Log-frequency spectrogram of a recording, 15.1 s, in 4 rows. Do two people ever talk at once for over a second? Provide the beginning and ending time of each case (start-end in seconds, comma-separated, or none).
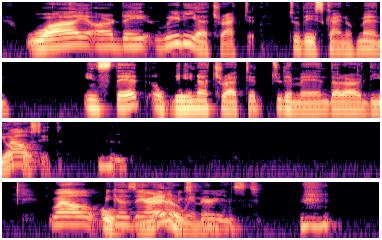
12.3-13.5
